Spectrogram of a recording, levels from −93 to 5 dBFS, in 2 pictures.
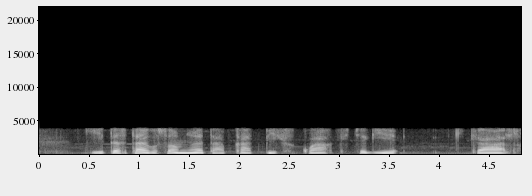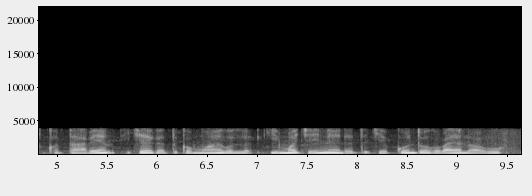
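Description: Bit errors on an ADPCM link hit at 4.69 to 4.75 s, just before "kotaben icheket komwae kole", and again at 7.43 to 7.50 s, just after it. Flipped bits throw off the decoder's step size and prediction. Each burst pops and rasps, with brief level jumps, in the 32 kbit/s G.726 telephone sound.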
